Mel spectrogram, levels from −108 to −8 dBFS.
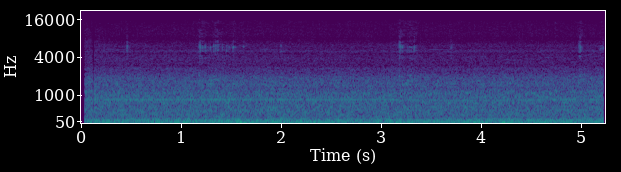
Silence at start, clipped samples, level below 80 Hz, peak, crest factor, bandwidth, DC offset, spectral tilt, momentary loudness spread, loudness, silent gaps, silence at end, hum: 0.05 s; under 0.1%; -66 dBFS; -48 dBFS; 14 dB; 15.5 kHz; under 0.1%; -5.5 dB/octave; 2 LU; -63 LUFS; none; 0 s; none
